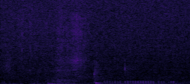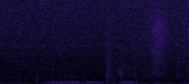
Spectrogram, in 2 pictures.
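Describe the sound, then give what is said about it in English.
A cat purrs steadily while nuzzled against a noise shield, a soft, low, rhythmic rumble that continues evenly throughout, faint and alone with no voices. “He's purring pretty hard. He seems happy.”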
